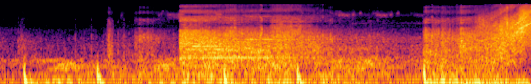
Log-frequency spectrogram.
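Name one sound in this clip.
Heavy punches thud against armour.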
